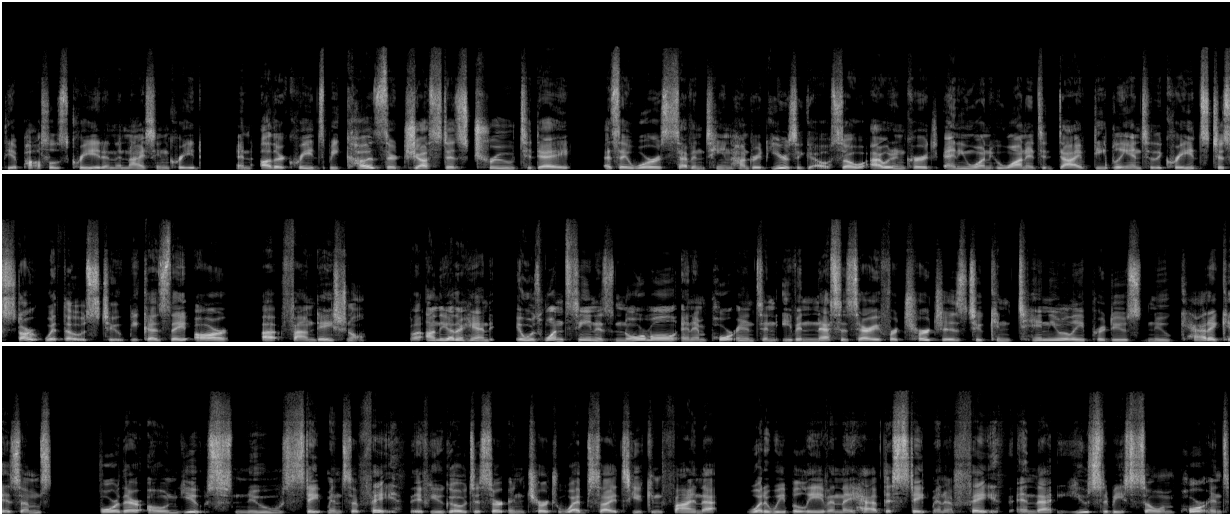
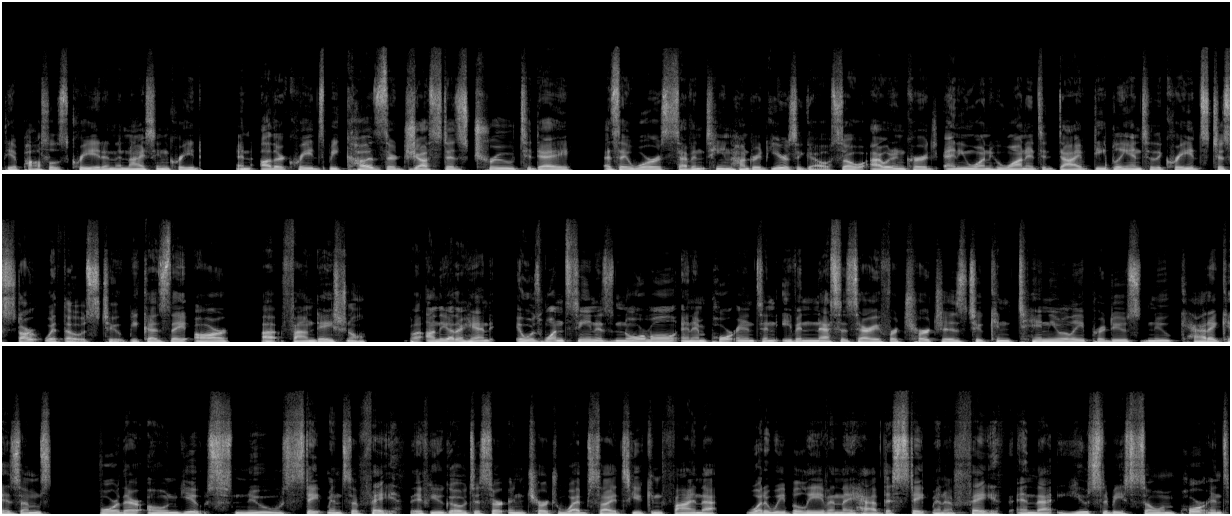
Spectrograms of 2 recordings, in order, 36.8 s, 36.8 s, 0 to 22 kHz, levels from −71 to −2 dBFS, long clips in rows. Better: second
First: thin; very; fading below 300 Hz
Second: none

